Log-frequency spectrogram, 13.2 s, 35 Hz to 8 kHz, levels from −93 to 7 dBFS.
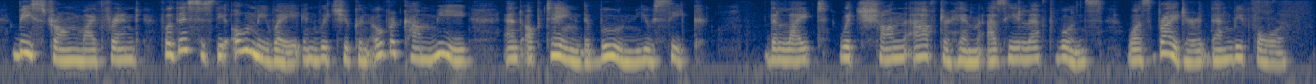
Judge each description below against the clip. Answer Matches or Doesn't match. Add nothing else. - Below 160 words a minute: Doesn't match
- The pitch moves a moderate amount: Matches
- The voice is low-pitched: Doesn't match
